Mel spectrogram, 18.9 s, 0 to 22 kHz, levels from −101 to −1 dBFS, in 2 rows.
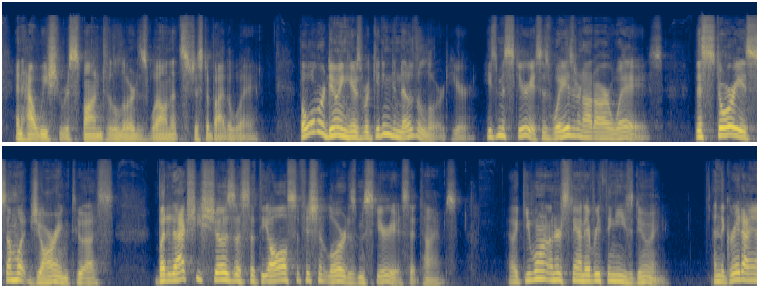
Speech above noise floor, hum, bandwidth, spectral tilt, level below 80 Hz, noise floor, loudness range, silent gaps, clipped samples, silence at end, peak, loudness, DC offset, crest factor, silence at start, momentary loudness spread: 46 dB; none; 14 kHz; -6 dB/octave; -64 dBFS; -68 dBFS; 5 LU; none; under 0.1%; 0 s; -4 dBFS; -22 LUFS; under 0.1%; 18 dB; 0.2 s; 15 LU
